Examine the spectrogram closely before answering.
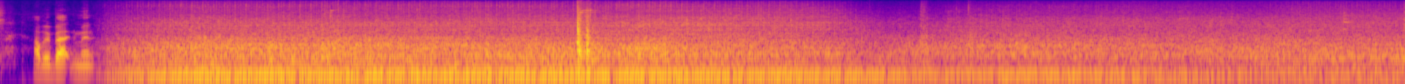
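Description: A small tractor engine idles with a steady low chugging rumble.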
